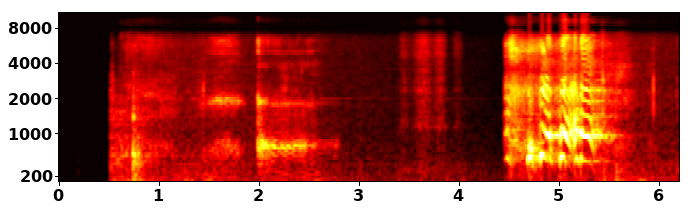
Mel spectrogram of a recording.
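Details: Several voiced belches with gaps between them, the last long and loud, produced on request; burping.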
